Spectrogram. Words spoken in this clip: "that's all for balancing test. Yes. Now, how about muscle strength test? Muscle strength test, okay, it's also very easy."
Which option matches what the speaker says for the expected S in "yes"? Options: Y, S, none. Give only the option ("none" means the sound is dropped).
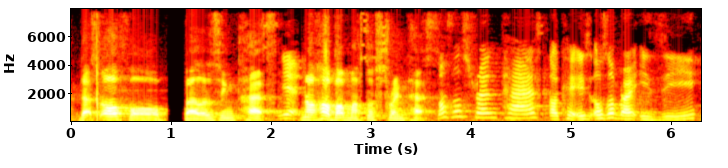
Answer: none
